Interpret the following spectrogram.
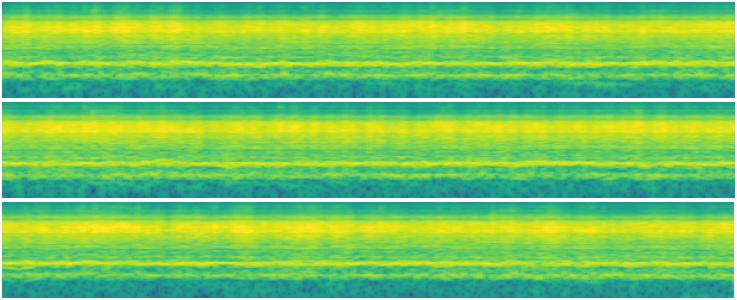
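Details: Swarm-like humming of bees in spring out in the desert steppe: a steady, even drone layered with rough high buzzing, continuous and level for the whole stretch.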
